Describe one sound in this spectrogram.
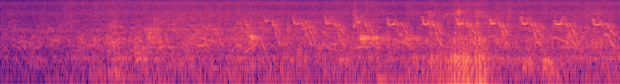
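Caged birds chirp rapidly and repeatedly nearby.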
